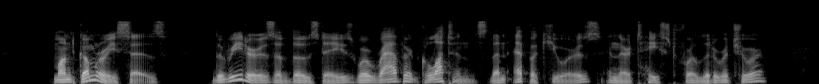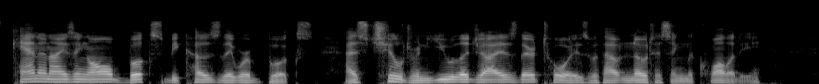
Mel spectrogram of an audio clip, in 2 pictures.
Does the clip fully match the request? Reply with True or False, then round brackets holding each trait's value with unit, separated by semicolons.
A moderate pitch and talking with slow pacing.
False (95 Hz; 120 wpm)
